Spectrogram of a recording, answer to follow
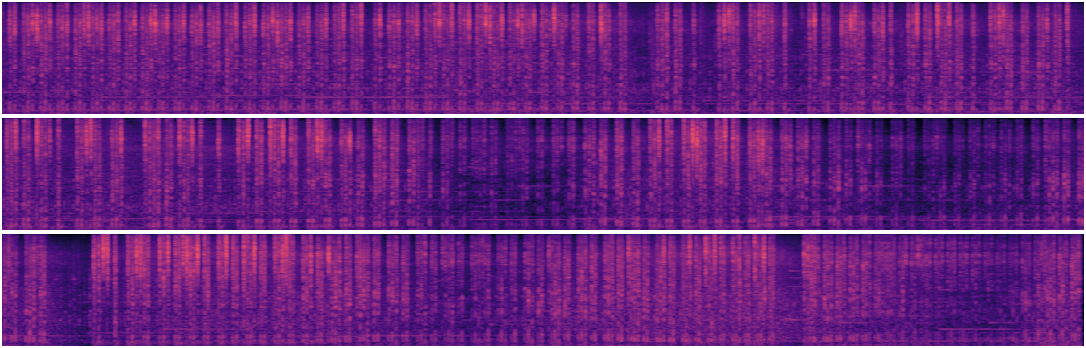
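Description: A small engine on a homemade model locomotive running with a fast clattering beat, its speed rising and falling, with a short break about two-thirds of the way through.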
